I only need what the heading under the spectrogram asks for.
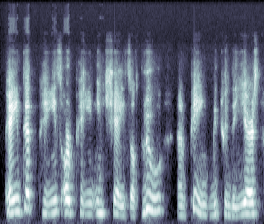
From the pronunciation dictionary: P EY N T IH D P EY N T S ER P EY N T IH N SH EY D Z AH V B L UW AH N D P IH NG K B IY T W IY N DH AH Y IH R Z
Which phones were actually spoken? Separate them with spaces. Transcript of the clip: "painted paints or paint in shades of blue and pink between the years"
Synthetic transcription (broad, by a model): P EY N T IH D P EY N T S ER P EY N IH N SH EY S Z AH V B L UW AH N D P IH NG K B IY T W IY N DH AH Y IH R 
